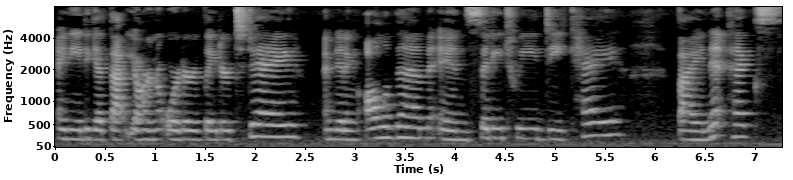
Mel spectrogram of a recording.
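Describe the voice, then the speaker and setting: A woman at a fairly slow pace, fairly high-pitched with ordinary pitch variation, in a room with audible echo. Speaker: knitting podcaster. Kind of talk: casual podcast chat. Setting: new filming location.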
